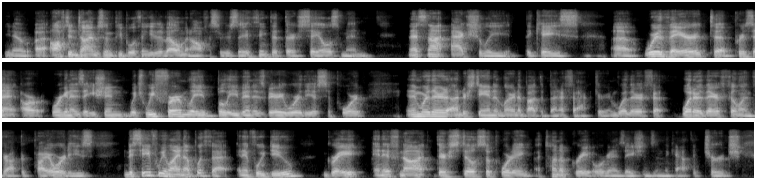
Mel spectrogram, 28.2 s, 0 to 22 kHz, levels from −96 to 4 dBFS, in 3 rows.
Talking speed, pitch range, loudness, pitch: 180 wpm, 95-130 Hz, -23 LUFS, 105 Hz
